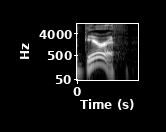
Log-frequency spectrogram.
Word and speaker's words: Gareth: Who's named Gareth? Yeah, no, you were right. It's TH. Yeah. Oh, it's Garrett. A tricky one.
